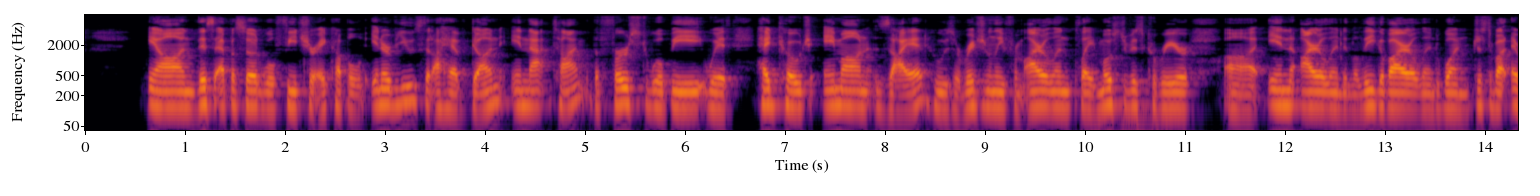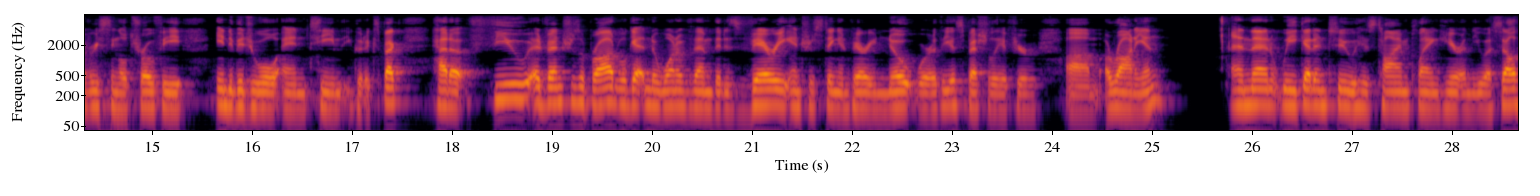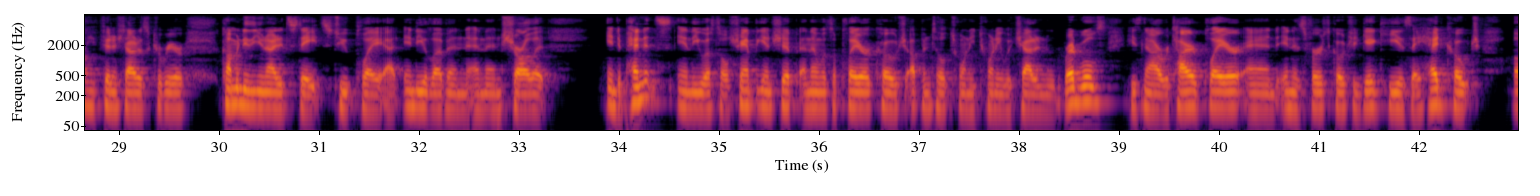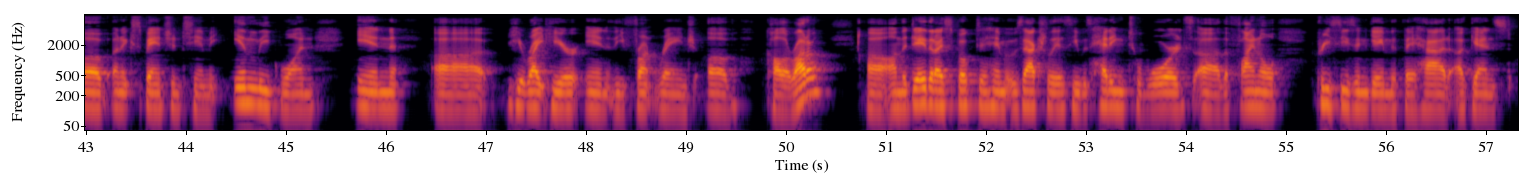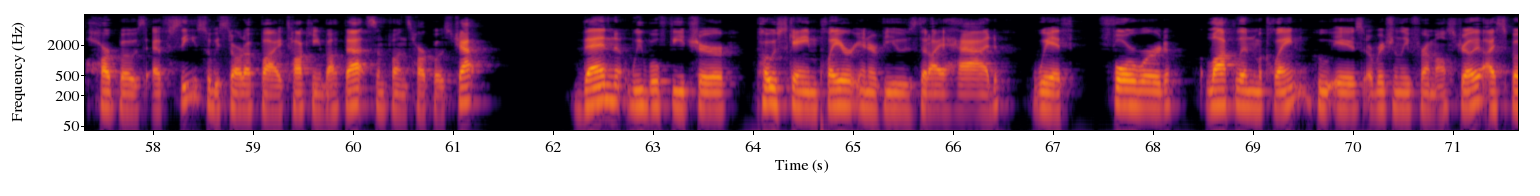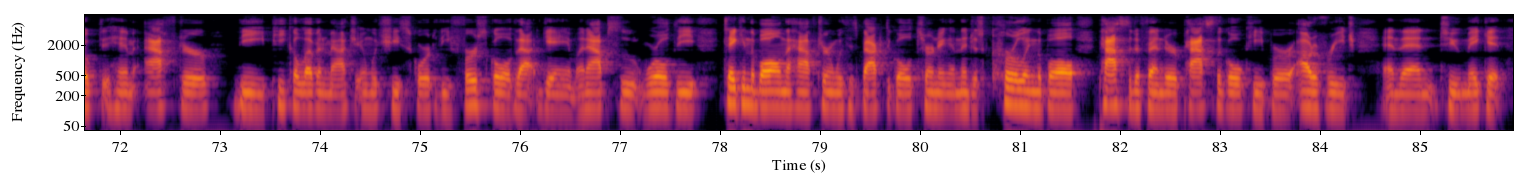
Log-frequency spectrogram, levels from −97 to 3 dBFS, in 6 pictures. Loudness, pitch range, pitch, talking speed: -31 LUFS, 115-130 Hz, 120 Hz, 190 wpm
